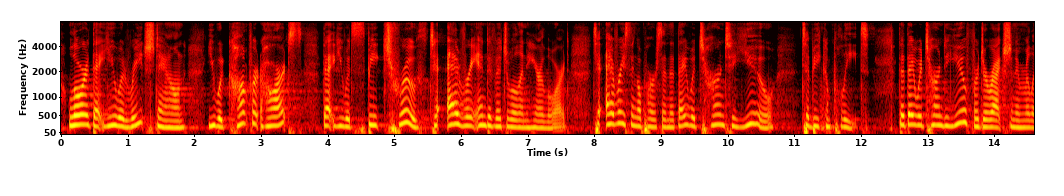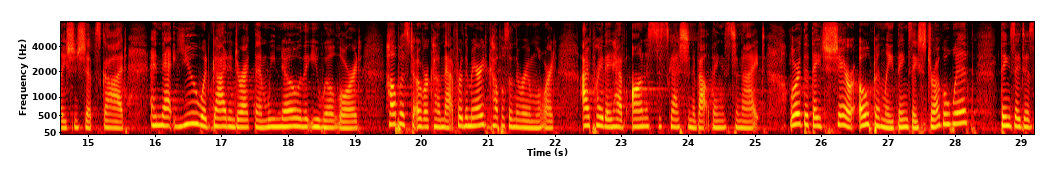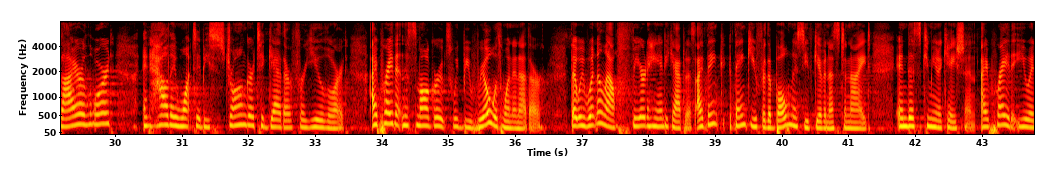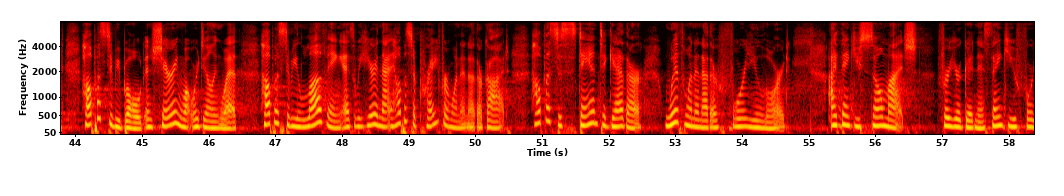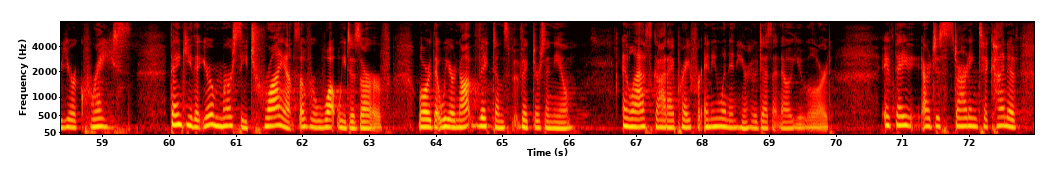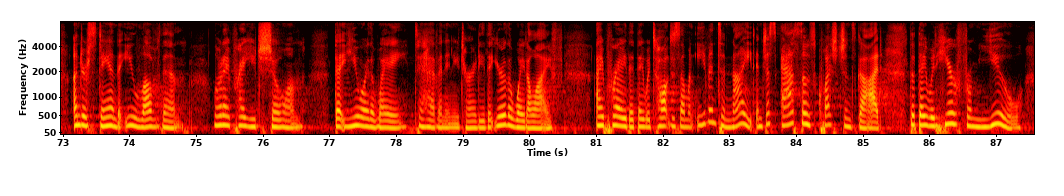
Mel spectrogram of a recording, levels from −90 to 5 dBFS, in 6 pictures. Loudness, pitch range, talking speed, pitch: -28 LUFS, 185-235 Hz, 195 wpm, 210 Hz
